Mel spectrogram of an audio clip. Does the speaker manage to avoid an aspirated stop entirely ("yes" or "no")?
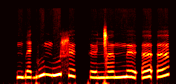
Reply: yes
